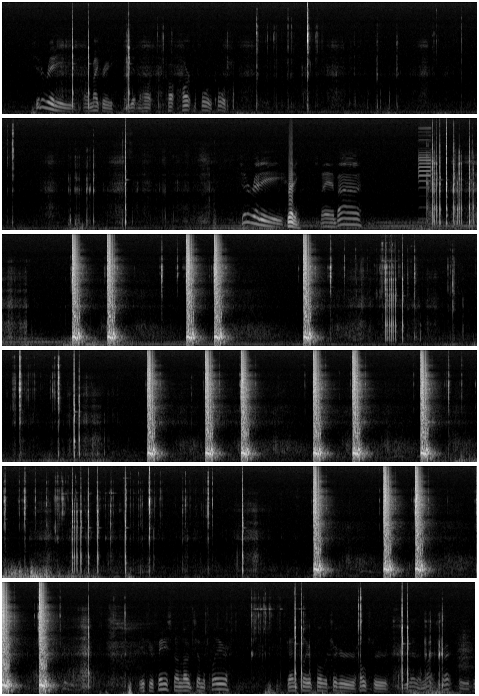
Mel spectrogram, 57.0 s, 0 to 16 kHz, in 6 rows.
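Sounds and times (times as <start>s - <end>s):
gun handling clicks: 4.5s - 7.1s, 8.6s - 9.9s, 24.9s - 30.2s, 36.8s - 42.9s, 52.0s - 53.6s.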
